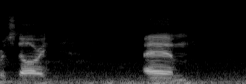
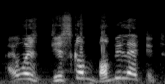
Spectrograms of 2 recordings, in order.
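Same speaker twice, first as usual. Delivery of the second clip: put-on playful Indian accent, pitched up high and loud; 11 semitones higher, 7 dB louder than usual. To his listeners, savouring the word in an Indian accent. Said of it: "I need to be an Indian person to say that".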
